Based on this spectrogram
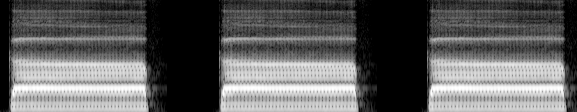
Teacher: کاف کی ادائیگی میں زبان کی جڑ کو کوے کے قریب تالو پر لگا کر باریک آواز میں پڑھیں، یعنی کاف کاف کاف.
